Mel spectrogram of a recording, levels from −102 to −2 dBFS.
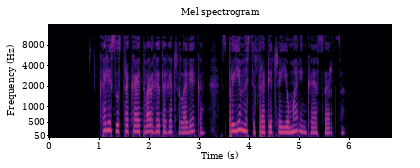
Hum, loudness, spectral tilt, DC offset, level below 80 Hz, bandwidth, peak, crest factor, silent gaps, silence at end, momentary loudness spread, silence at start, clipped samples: none; -51 LUFS; -5 dB/octave; under 0.1%; -74 dBFS; 11.5 kHz; -34 dBFS; 18 dB; none; 0.95 s; 15 LU; 1 s; under 0.1%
